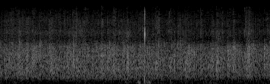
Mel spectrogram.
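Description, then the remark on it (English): An audience applauds in a steady, dense wash of clapping that holds evenly throughout, with one sharp louder clap standing out midway; no distinct voices or cheers rise clearly above it. The applause is a cheer for grace before the audience is seated. “Let's cheer for grace today before we're seated.”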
